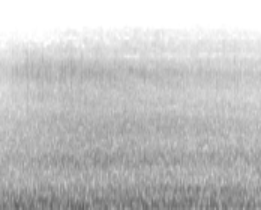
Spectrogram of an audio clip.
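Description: Steady street noise: a continuous hiss of road traffic on wet streets in the rain.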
